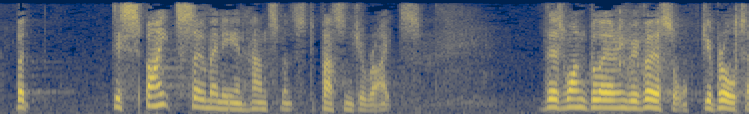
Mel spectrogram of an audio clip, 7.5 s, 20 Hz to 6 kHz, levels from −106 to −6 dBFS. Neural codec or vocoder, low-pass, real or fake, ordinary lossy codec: none; 5.4 kHz; real; MP3, 32 kbps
